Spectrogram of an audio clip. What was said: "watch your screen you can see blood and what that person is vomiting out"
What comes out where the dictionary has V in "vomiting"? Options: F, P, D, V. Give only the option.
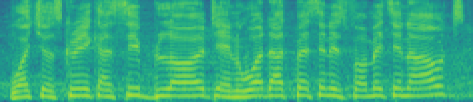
F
